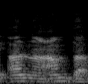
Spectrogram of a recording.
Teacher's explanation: अब देखिए, मैंने अनअमता में चूंकि नून के बाद ऐन आ रहा है तो मैंने नून को आवाज की प्रोमिनेंट पढ़ी कि अनअमता, मगर उसमें रुका नहीं मैं। इसी को इजहार कहते हैं।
